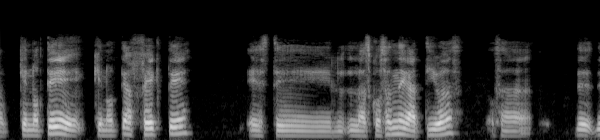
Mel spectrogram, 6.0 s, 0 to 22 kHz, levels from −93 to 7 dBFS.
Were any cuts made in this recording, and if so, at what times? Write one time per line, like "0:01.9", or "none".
none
